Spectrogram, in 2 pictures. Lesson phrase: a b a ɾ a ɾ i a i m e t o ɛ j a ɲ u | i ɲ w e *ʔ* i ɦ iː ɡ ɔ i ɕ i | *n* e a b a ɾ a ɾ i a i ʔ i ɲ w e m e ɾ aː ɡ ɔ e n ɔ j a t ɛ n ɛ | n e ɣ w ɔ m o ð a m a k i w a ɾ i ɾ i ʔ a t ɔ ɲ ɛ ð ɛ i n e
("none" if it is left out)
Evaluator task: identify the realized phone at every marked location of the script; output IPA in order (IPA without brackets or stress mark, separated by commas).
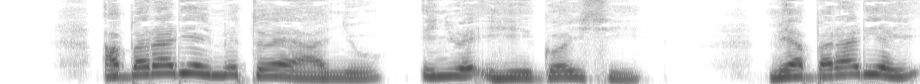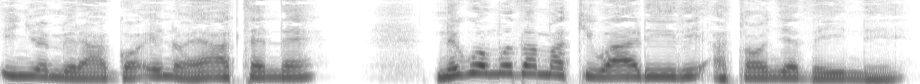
ʔ, m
